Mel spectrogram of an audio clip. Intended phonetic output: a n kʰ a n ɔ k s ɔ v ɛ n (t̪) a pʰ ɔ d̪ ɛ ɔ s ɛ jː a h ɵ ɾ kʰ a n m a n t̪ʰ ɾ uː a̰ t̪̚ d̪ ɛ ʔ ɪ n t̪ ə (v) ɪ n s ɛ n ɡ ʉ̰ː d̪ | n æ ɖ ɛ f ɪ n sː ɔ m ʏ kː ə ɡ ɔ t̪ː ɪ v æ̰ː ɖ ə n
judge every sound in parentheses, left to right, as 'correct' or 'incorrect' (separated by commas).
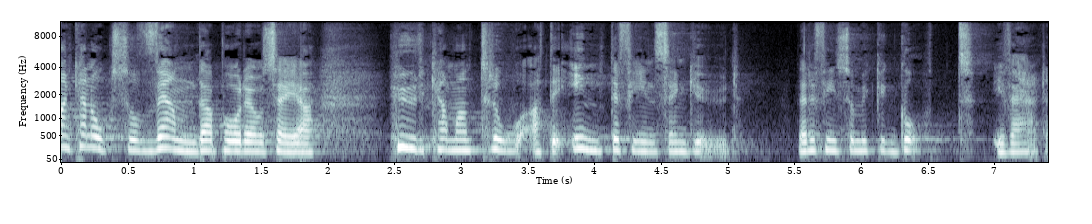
incorrect, incorrect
